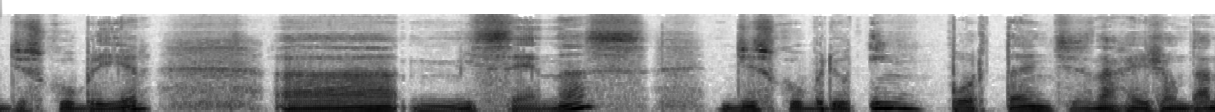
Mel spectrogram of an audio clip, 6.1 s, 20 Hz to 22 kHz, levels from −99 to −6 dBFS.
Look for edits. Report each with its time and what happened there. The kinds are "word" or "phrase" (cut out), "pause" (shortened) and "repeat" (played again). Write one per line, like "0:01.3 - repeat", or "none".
0:04.3 - phrase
